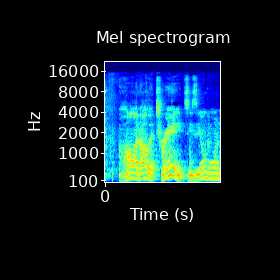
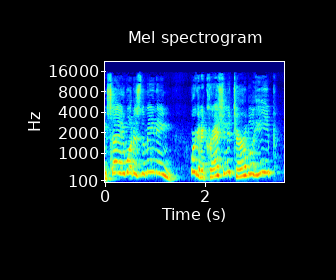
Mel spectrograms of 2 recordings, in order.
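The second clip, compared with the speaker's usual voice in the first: very high, panicked screaming; 13 semitones higher than usual. Reading a story aloud, a train about to crash: screaming in panic. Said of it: "The train started screaming".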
